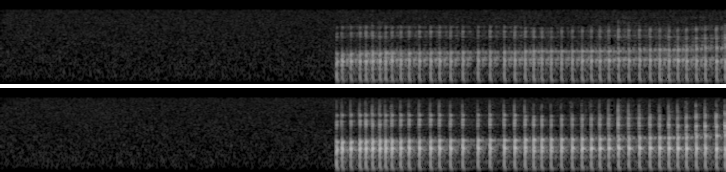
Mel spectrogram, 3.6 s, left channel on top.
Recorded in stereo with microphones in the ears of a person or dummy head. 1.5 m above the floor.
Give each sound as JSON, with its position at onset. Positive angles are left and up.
{"t": 1.7, "sound": "a rattle", "side_deg": -50, "distance_m": 0.8}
